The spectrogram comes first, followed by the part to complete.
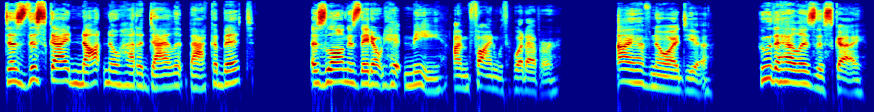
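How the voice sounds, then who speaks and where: An actress playing a cool, sardonic young female android, commentating on fights in a video game with a deadpan, dismissive delivery. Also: on the low side, normal speed, dry recording, clean studio sound. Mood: dry, unimpressed.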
